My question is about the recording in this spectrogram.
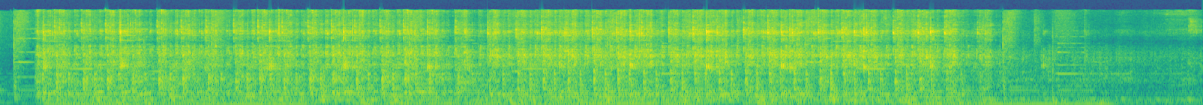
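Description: Hand-cranked sewing machine running at a fast, even rattle as it stitches. It starts just after the beginning and stops about a second before the end, with background music underneath.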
